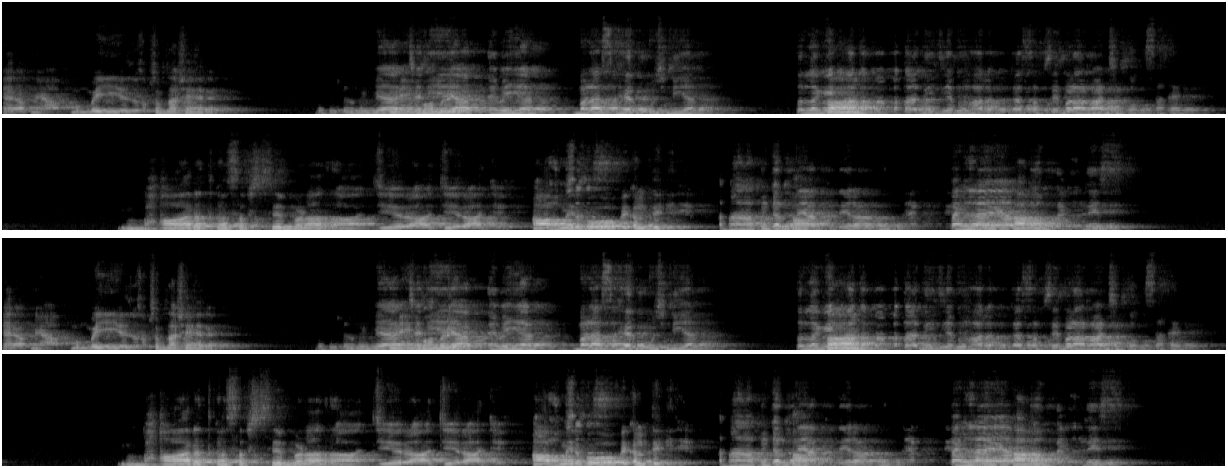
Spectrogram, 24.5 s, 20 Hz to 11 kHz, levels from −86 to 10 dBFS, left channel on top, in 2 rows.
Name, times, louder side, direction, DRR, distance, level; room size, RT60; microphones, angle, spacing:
voice 1, 0.0-2.1 3.9-4.6 8.2-8.6 13.5-17.3 17.5-19.1 20.1-20.3 21.3-21.4 22.3-22.9, right 1 dB, 65° right, 4 dB, 2.3 m, -26 dB
voice 2, 3.1-5.3 5.7-7.0 7.9-8.6 9.0-11.8 17.6-18.1 19.5-21.1 21.7-22.7 23.0-23.3, equal, 15° right, 2 dB, 4.9 m, -30 dB
27.5 x 24.0 x 5.6 m, 0.82 s
head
